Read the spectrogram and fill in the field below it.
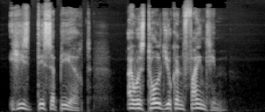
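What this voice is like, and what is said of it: French woman's accent. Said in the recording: “It was clear from her accent she was from the continent. ... Are you French, mademoiselle? ... I am.”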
